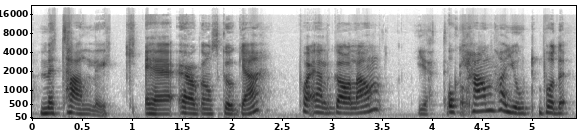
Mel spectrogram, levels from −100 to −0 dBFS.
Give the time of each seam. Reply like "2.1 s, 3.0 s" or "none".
none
